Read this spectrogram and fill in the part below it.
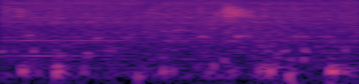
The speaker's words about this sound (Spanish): Eh, ¿Tú escuchas mucho ruido o...? Se escucha como si estuvieras poquito bajo el agua.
